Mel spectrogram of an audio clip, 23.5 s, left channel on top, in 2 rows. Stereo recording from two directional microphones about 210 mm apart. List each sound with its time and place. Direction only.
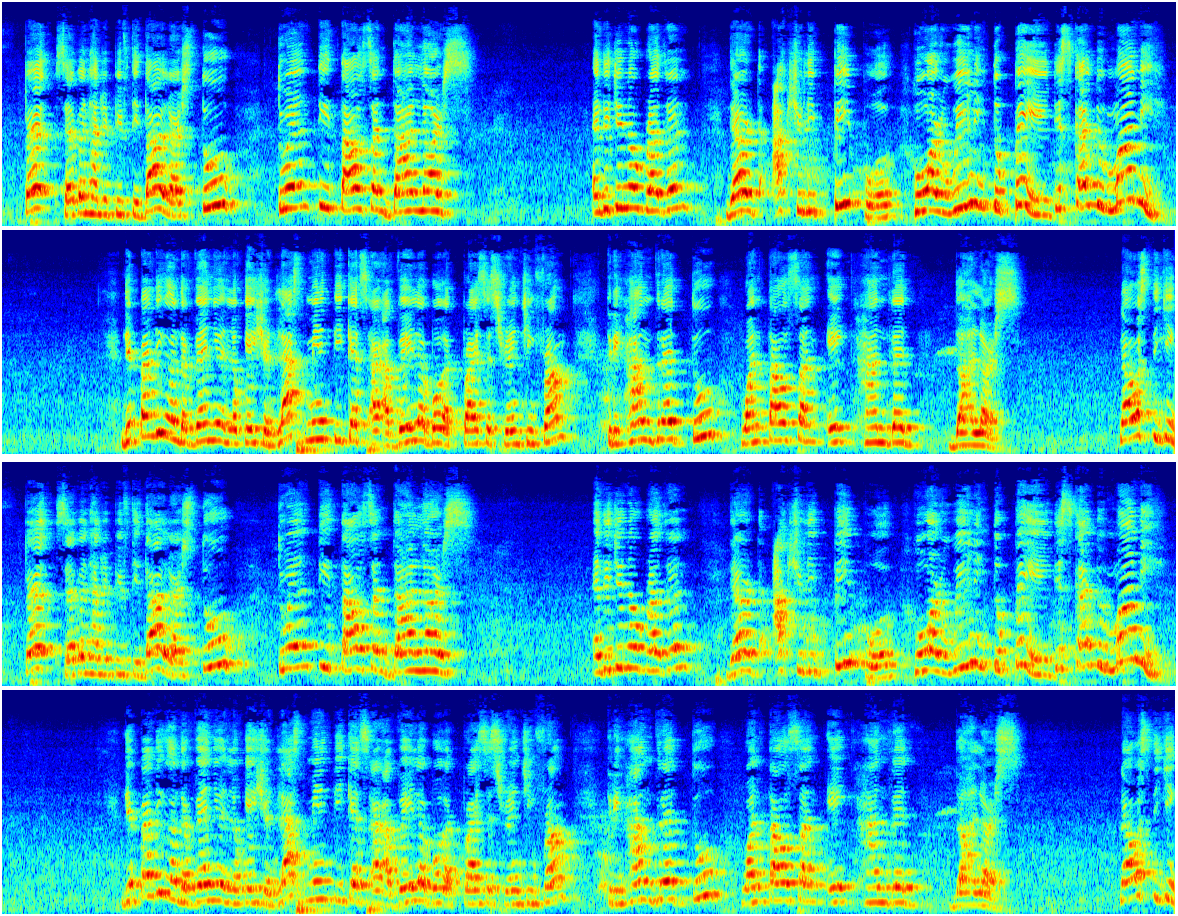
0.2 s a woman's voice: 20° left (ahead or behind)
5.9 s a woman's voice: 20° left (ahead or behind)
12.9 s a woman's voice: 20° left (ahead or behind)
22.9 s a woman's voice: 20° left (ahead or behind)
